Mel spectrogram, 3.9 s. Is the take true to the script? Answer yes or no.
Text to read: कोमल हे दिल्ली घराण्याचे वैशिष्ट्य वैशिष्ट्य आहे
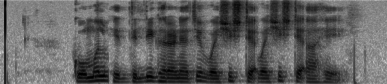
yes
